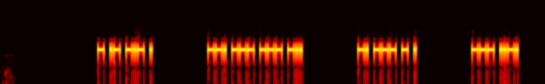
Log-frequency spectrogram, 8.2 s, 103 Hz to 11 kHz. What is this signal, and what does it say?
Morse code, heard as a keyed tone, about 40 wpm, 700 Hz. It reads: TAKE GOOD NOTE OF
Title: 4x Word-Spacing - Sentences from Top 500 Words - 40wpm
